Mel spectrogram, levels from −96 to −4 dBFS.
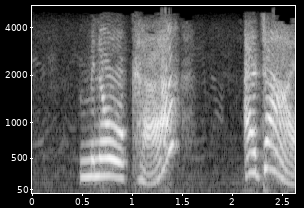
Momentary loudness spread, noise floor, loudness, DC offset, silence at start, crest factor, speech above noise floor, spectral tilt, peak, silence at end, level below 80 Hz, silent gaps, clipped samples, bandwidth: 9 LU; -50 dBFS; -11 LUFS; under 0.1%; 0.5 s; 12 dB; 39 dB; -6.5 dB/octave; 0 dBFS; 0 s; -52 dBFS; none; 0.1%; 5.4 kHz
